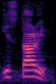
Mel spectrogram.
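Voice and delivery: "It started" quickly linked as "istarit"; native-speaker pronunciation. Shown as a demonstration. Teacher repeating the native reading for learners, linked and reduced. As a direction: drop the t's in "It started", flap into "i-starid". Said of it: "이렇게 읽어야".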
